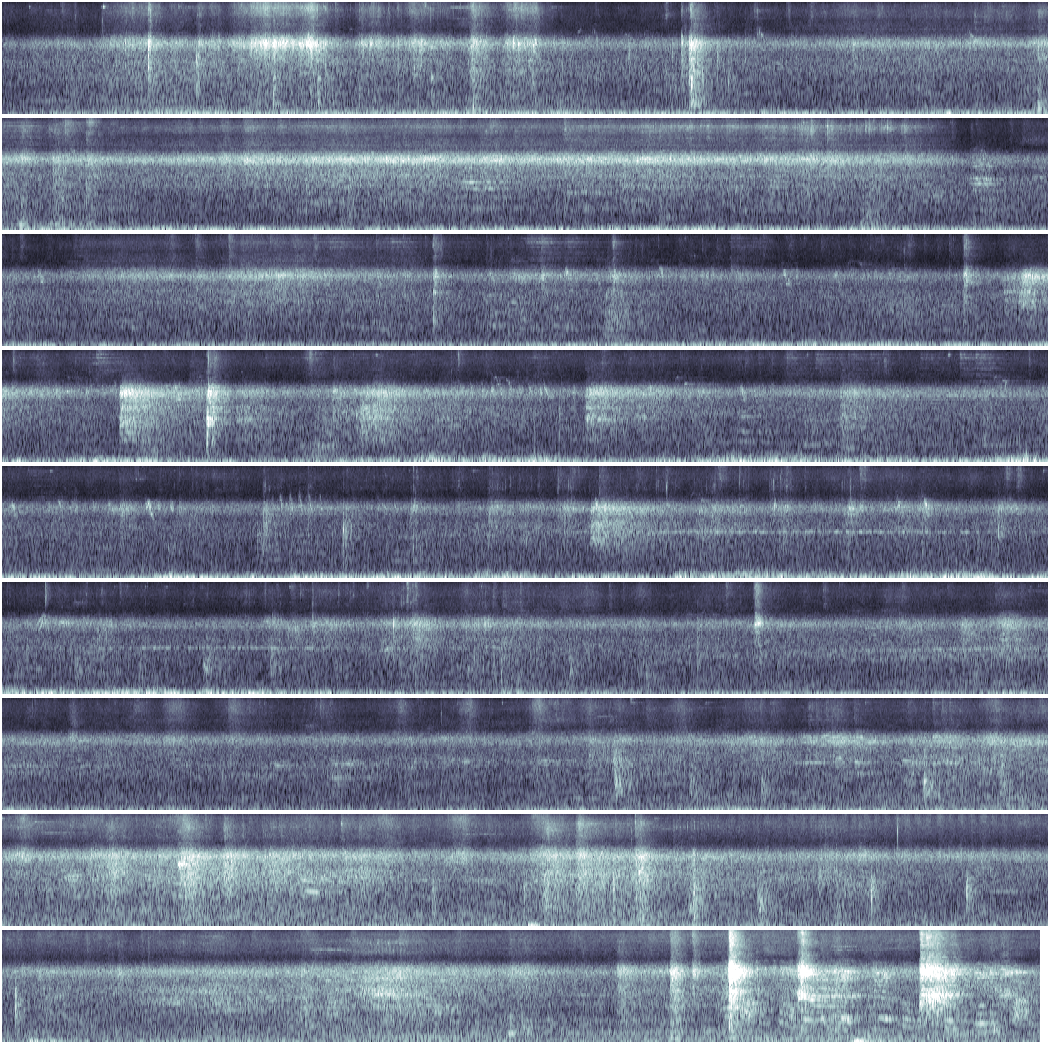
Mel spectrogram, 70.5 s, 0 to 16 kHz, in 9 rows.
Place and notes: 西門市場, 台南市東區 - Old market
Old market, Is being renovated, Walking in the traditional market, A small number of stores in business
Tainan City, Taiwan, February 2017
